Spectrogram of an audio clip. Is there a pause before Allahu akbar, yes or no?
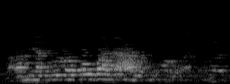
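no. The verse runs straight into Allahu akbar.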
